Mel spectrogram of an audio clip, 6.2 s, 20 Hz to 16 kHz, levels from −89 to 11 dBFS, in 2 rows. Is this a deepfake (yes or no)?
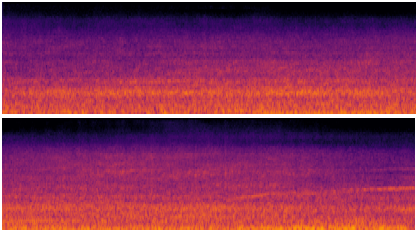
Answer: yes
